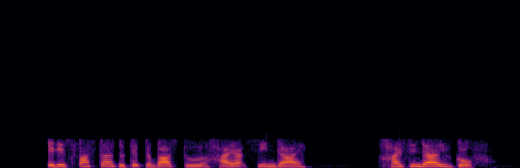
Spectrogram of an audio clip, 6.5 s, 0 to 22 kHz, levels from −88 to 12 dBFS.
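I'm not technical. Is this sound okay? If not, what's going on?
No. The whole clip has passed through the G.723.1 codec, an old internet-phone format that squeezes speech very hard. It cuts away everything above 4 kHz, so the voice sounds muffled and dull. It also rebuilds speech from a rough model that updates slowly. That makes the voice hoarse and rough, and sounds like s, t and f lose their edges and blur together. The damage here is heavy, from start to finish.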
